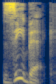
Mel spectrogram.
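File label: "xebec", English, British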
